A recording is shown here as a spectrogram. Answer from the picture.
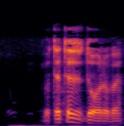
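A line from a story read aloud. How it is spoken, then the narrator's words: Bursting laughter. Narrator (Russian): расхохотался Джубадзе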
